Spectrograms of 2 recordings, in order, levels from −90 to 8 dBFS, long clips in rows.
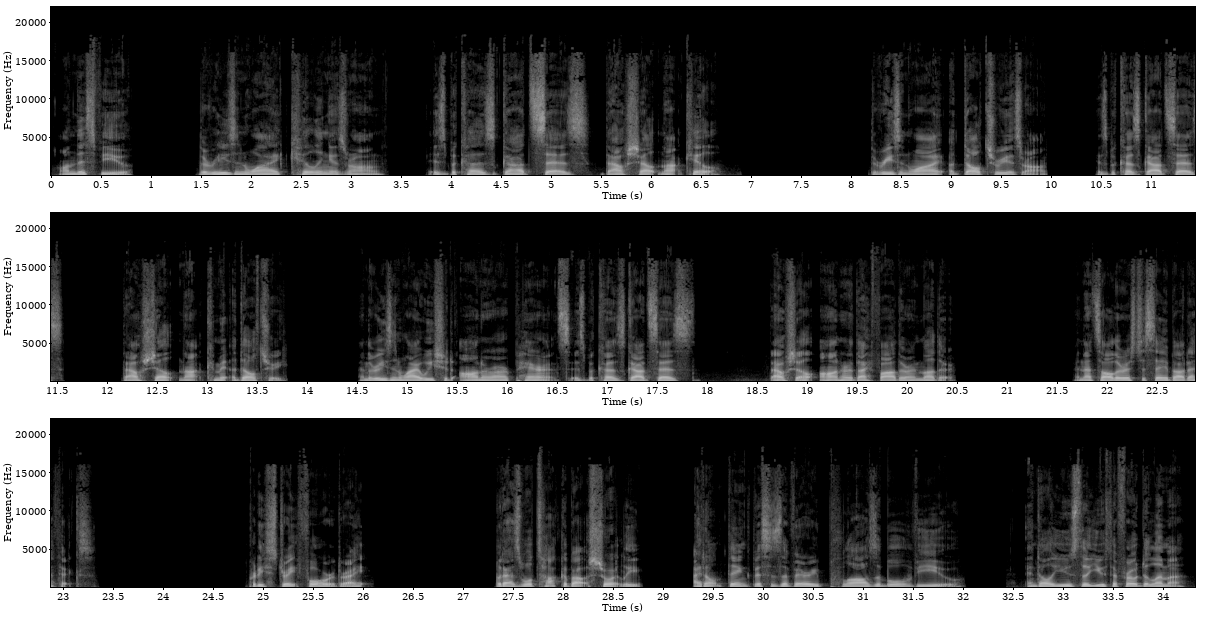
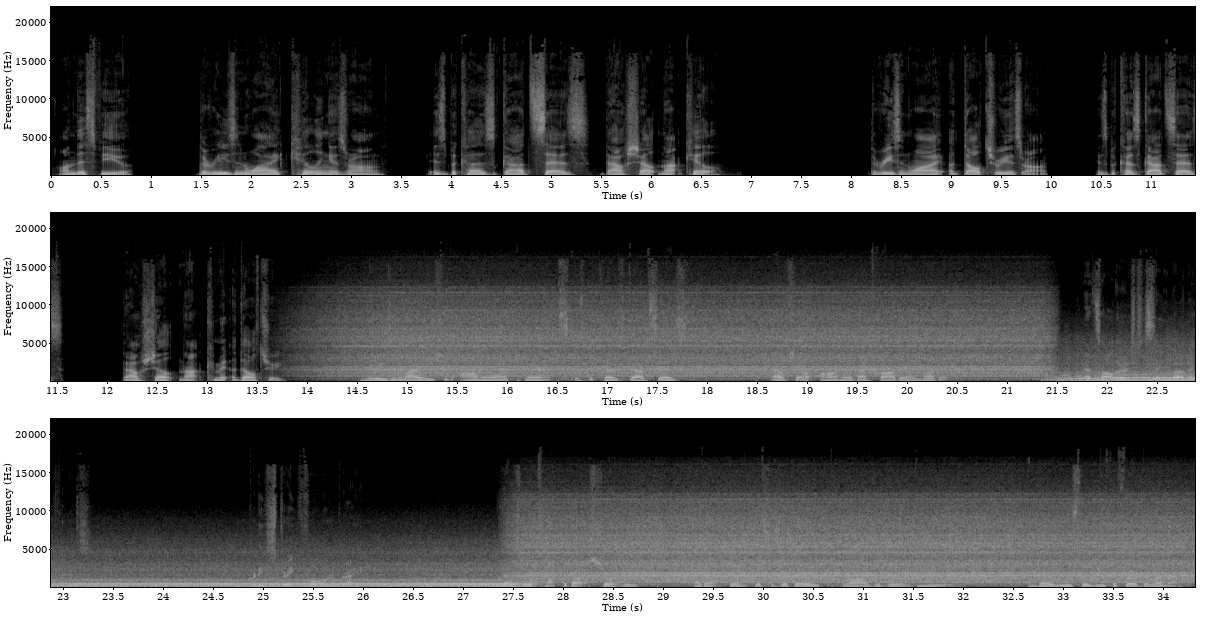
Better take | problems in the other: first | machinery noise; very loud; from 14 s on; 4 dB above the speech

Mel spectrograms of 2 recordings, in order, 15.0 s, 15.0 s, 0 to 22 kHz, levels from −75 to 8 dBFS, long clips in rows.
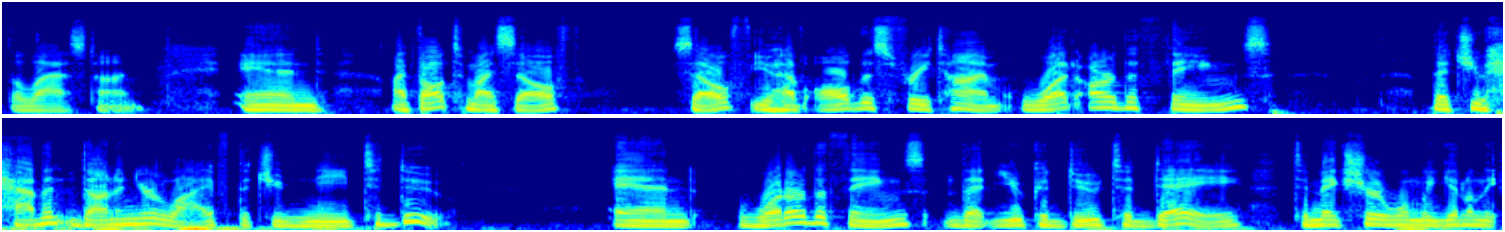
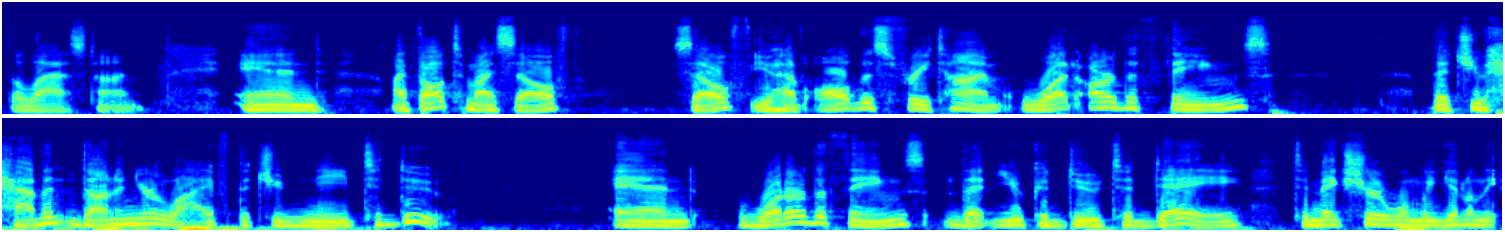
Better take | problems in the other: neither | distortion; slight; 10 dB below the speech; the same in both

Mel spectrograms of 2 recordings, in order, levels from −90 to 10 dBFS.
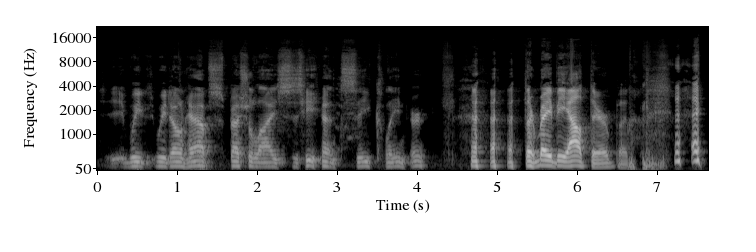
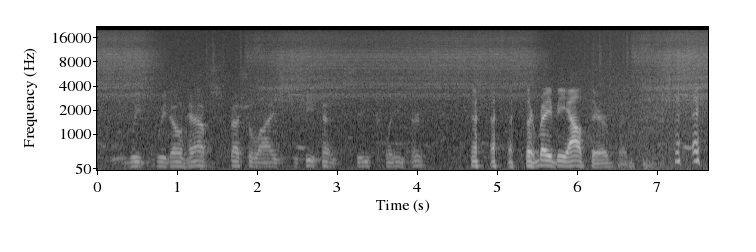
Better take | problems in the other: first | hiss; loud; throughout; 1 dB below the speech

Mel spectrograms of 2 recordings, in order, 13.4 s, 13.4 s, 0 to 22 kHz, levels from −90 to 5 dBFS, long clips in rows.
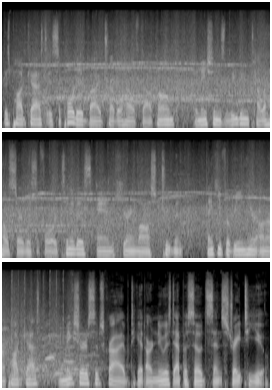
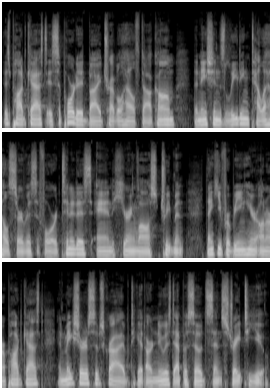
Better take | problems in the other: second | crowd noise; loud; until 10 s; 4 dB below the speech

